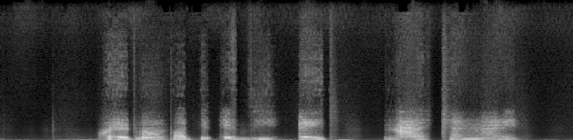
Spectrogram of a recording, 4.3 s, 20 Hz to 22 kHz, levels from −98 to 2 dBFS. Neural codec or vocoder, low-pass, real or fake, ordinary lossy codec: codec, 44.1 kHz, 0.9 kbps, DAC; none; fake; none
